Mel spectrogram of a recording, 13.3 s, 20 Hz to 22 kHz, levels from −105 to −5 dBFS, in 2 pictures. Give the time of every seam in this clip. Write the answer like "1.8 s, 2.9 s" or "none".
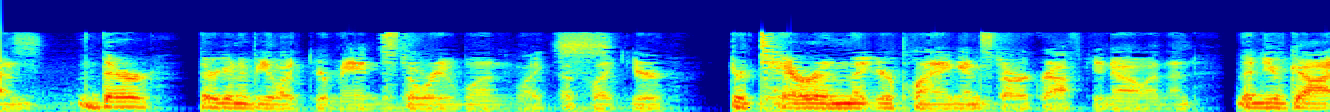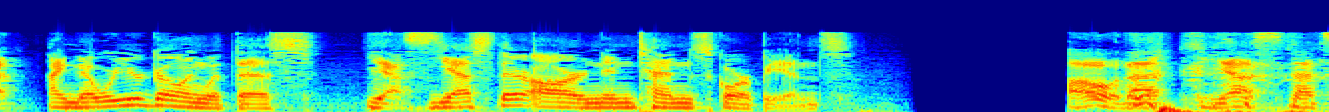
6.1 s

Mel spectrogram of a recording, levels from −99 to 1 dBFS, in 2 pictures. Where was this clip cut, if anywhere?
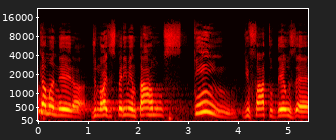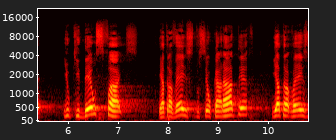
none

